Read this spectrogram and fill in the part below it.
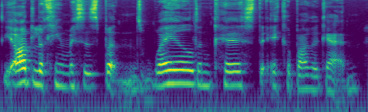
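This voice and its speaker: A woman reading a children's book aloud as expressive scripted narration. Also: mid-range voice, moderate pace, gravelly.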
